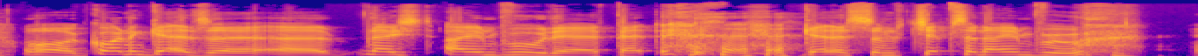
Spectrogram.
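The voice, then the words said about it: Put-on exaggerated regional accent. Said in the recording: “that racist accent that I did there”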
